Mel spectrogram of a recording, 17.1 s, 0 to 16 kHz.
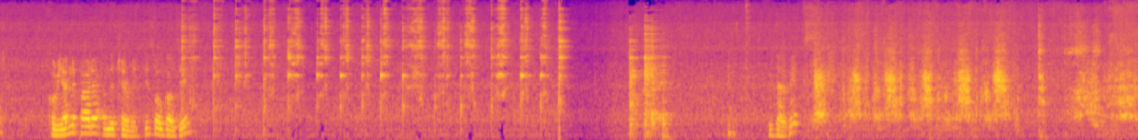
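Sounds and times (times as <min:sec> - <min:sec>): light frying sizzle: 0:00.0 - 0:17.0
metal spoon scraping a pan: 0:02.7 - 0:08.6, 0:12.1 - 0:17.0.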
